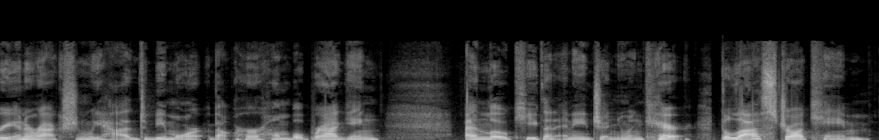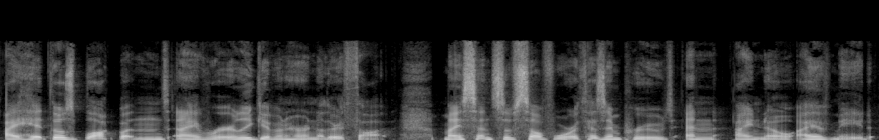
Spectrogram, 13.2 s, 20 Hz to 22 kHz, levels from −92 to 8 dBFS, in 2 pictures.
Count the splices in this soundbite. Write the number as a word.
three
